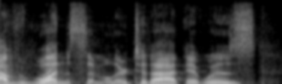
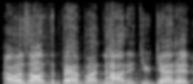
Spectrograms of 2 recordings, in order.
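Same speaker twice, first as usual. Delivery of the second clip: excited; 8 semitones higher, 5 dB louder, faster than usual. Real, not acted. Excited recounting of ban.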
